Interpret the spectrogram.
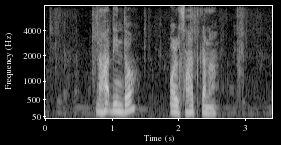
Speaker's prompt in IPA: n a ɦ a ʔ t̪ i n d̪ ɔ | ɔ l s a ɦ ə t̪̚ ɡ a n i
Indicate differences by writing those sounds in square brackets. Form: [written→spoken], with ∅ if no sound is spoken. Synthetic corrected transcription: n a ɦ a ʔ [t̪→d̪] i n d̪ ɔ | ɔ l s a ɦ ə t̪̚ [ɡ→k] a n [i→a]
